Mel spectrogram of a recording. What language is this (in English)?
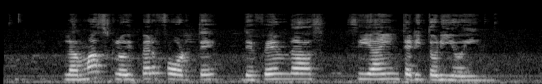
Esperanto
